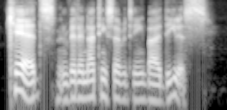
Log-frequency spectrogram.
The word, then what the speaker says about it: Adidas: Adidas. That's how they say it over there.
